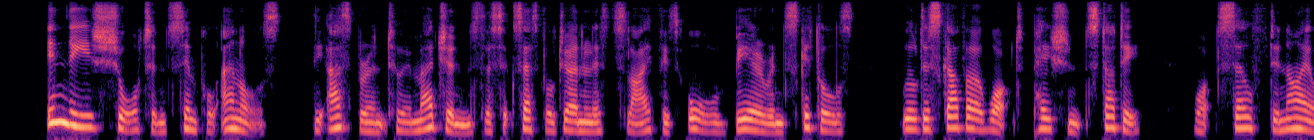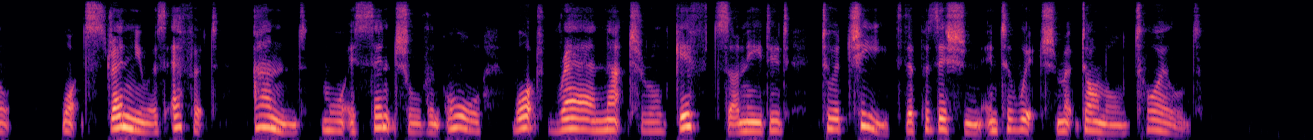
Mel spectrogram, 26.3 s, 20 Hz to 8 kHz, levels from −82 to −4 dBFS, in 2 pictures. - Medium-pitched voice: Yes, medium, 170 Hz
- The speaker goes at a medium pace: No, slow, 110 wpm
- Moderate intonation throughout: Yes, average, 4.6 semitones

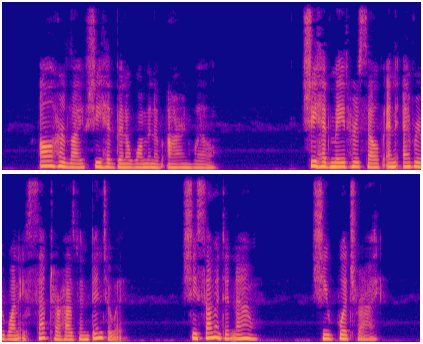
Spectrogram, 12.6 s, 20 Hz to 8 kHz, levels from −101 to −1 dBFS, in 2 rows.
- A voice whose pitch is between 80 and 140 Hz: No, medium, 185 Hz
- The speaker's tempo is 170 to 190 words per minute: No, average, 150 wpm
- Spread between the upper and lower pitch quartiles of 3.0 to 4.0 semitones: Yes, average, 3.3 semitones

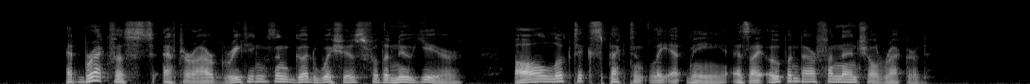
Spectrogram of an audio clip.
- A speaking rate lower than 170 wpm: Yes, slow, 135 wpm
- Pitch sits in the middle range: No, low, 105 Hz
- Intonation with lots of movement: Yes, wide, 5.9 semitones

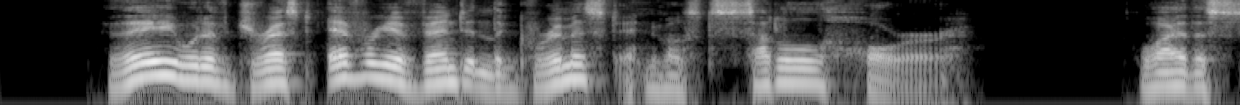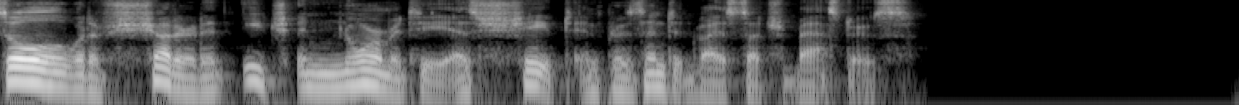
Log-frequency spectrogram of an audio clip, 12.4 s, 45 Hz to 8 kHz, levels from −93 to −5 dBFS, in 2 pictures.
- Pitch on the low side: Yes, low, 125 Hz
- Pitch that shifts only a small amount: No, average, 5.2 semitones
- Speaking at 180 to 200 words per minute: No, average, 140 wpm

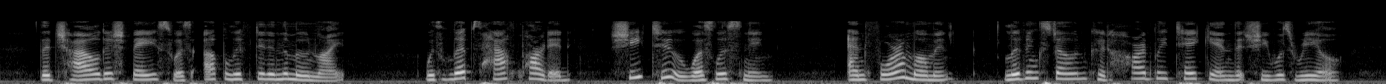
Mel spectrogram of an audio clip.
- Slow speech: Yes, slow, 125 wpm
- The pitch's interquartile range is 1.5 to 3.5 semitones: No, average, 4.1 semitones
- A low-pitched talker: No, high, 225 Hz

